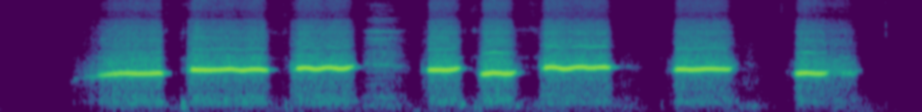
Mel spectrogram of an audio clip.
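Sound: man whistling a tune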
